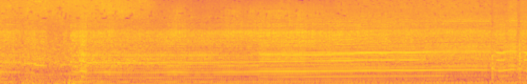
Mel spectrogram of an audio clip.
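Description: A racing car engine revs high and steady.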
